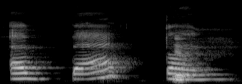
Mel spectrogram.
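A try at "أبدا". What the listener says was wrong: Don't give me a shadda sound. There's no shadda in here. Why are you saying abaddon? There's no alif by next to ba.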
